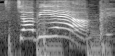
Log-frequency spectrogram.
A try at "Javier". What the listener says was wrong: It's Javier. It's pronounced like an H. Javier.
